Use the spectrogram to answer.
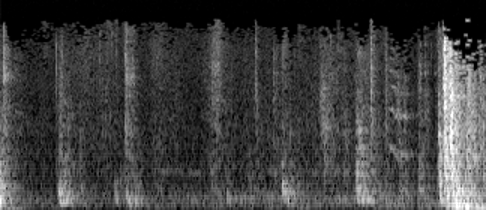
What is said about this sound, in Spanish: Cierra la puerta.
